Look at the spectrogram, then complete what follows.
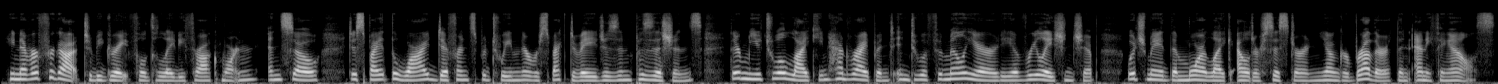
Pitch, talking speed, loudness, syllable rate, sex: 205 Hz, 175 wpm, -19 LUFS, 5.9 syllables/s, female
